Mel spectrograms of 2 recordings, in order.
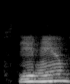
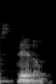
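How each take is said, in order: First: Stidham as STID-HAM, higher pitched; Stidham, unsure, second syllable fully voiced; questioning pronunciation. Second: Stidham as STID-um, falling; Stidham, low and final, second syllable swallowed; settled pronunciation. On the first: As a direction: try out Stidham with a full "ham". Trying out an unfamiliar surname. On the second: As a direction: settle on Stidham with a reduced ending. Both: Shown as a demonstration.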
